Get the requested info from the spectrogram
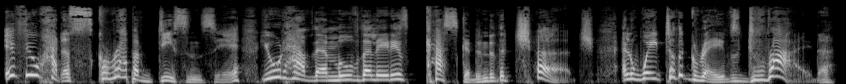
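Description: A man's voice: high-pitched, huge pitch swings, a little slow, few pauses, a bit bright, breathy edge, dry recording, clean studio sound, pitched above the performer's own voice, exaggerated voice. A man voicing a stern older lady's maid who scolds her master. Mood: indignant.

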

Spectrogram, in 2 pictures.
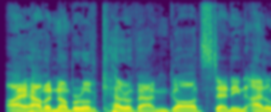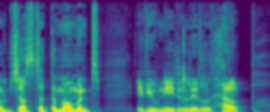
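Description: A man voicing a confident merchant father, speaking briskly. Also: mid-range voice, a bit bright, clean tone, no echo, clean studio sound, voice pushed up, natural voice.

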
